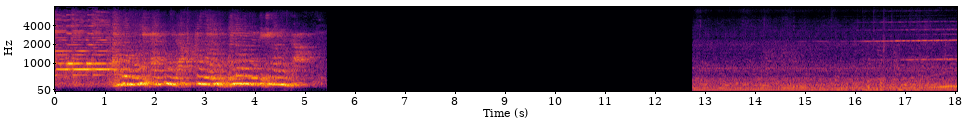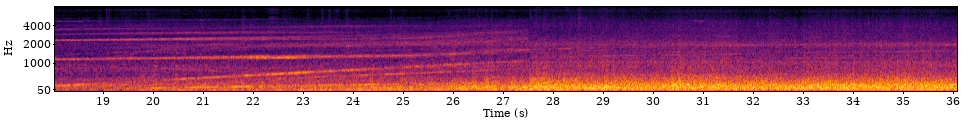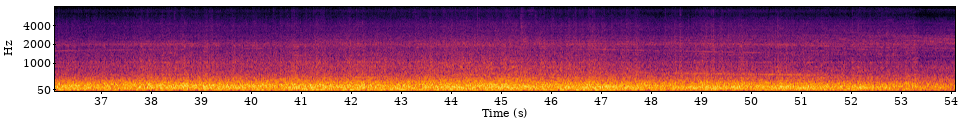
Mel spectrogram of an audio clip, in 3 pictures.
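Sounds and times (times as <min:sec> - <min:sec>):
wheels rumbling on rail: 0:12.8 - 0:54.0
traction motor whine: 0:15.0 - 0:27.5.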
